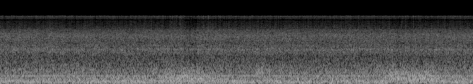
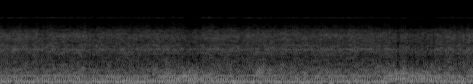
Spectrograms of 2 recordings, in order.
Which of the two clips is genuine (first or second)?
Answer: first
